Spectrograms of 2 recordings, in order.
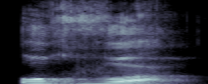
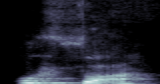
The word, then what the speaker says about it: au revoir: উখ, এ ইউ এর উচ্চারণটা হচ্ছে উ, আর আরটাকে সরাসরি ধরে নিতেছে, মানে একসাথে উচ্চারণ করতেছে উখ ভোয়া। ভি ভে ও ই এক, মানে উখভোয়া, লাস্টে আর এর উচ্চারণটা হবে না।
